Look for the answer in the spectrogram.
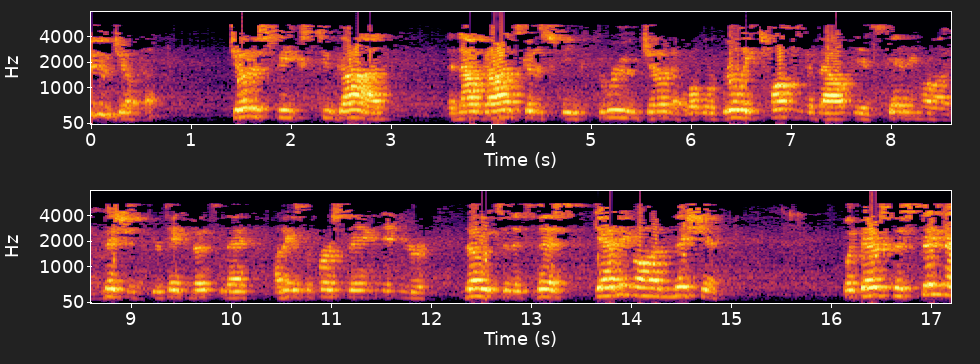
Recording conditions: poor sound quality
